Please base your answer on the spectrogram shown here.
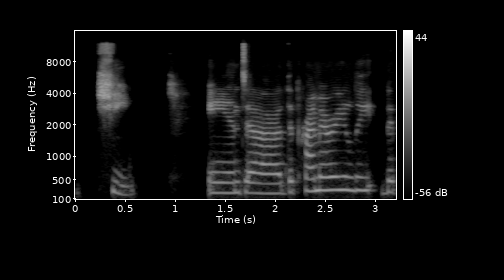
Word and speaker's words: Qi: travels throughout the body Qi can also be called Chi pronounced Chi and uh the primarily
